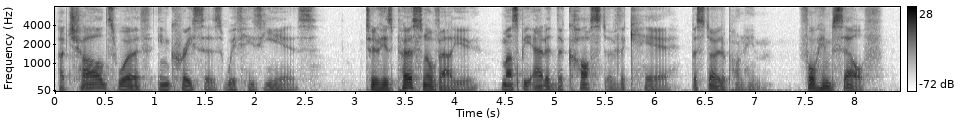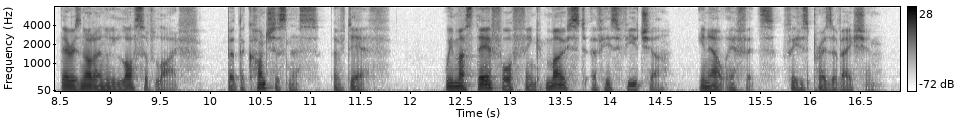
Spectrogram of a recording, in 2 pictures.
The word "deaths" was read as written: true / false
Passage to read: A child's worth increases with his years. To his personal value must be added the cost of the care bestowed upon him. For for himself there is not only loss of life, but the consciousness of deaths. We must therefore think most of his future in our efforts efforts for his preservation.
false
